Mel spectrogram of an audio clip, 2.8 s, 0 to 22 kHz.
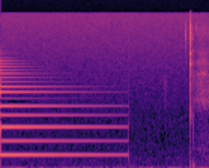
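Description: A single synthesized plucked guitar E note played with SoX play in a Linux shell rings with clear harmonics, decays gently, and stops abruptly after about 1.7 seconds, followed by a faint click and quiet background.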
